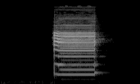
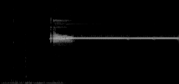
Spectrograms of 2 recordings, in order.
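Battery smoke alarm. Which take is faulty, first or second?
first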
